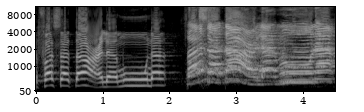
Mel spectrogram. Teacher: تا کو عین سے ملانا, عین کو ہلانا نہیں ہے, عین کلیئر کریں گے. لام پر زبر ہے, میم واو پیش مو, واو مدہ, لام کی زبر کو نہیں کھینچنا مگر واو مدہ کو ایک الف کھینچیں گے, اور نون پر بھی زبر, اس کو بھی نہیں کھینچیں گے.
